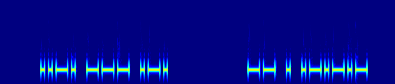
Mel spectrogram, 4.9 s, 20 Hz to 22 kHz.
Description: Morse code, heard as a keyed tone, about 25 wpm, 700 Hz. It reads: FOR ME.
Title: 3x Word-Spacing - Sentences from Top 300 Words - 25wpm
